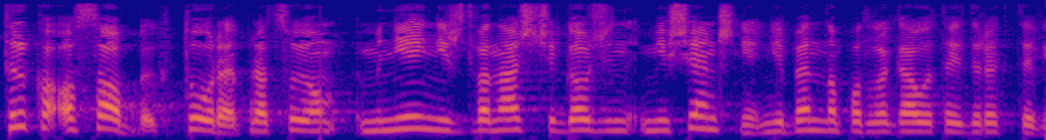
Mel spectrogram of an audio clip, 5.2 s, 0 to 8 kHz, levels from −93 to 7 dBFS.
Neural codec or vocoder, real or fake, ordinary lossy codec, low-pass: none; real; none; 7.2 kHz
